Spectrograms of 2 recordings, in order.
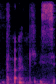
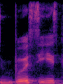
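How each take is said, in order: First: The middle consonant is a k sound. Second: The middle consonant is an s sound.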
